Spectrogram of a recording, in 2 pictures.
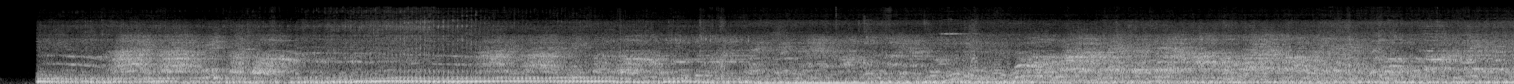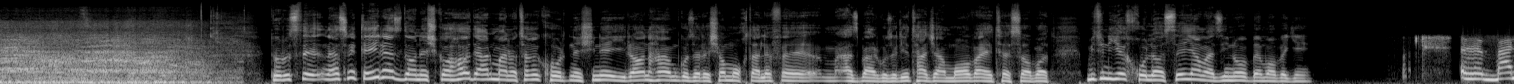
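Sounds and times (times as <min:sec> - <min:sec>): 
large crowd of protesting students chanting slogans in unison: 0:00.4 - 0:17.6
constant rumble of noise: 0:00.4 - 0:17.8
speech: 0:17.9 - 0:28.3, 0:29.2 - 0:30.2.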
